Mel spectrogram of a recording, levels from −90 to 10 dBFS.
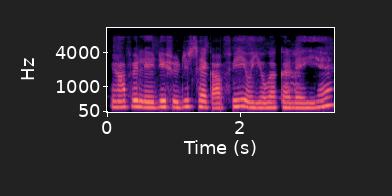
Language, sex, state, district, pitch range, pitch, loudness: Hindi, female, Bihar, Samastipur, 200-235 Hz, 220 Hz, -20 LUFS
